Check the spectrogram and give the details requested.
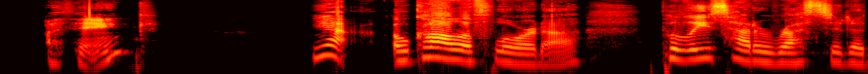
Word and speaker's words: Ocala: Ocala? I think. Yeah, Ocala, Florida.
